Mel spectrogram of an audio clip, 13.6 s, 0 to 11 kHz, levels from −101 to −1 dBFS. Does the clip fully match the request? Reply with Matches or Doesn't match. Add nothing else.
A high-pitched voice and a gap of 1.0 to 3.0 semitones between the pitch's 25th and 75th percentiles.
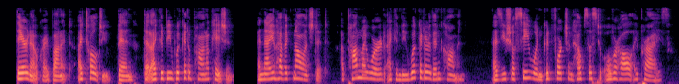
Matches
